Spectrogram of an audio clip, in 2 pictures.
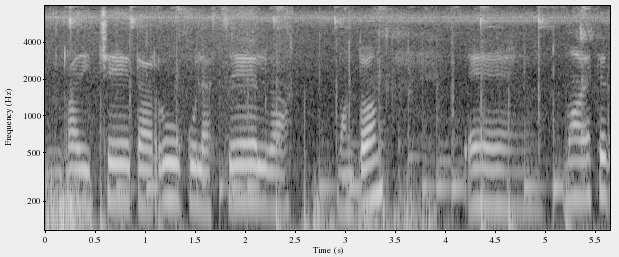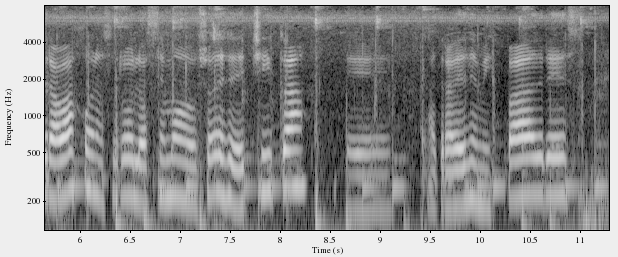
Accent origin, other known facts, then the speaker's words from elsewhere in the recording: Florencio Varela, Buenos Aires Province, Argentina; soy de Florencio Varela, pertenezco a la UTT, Unión de Trabajadores de la Tierra.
